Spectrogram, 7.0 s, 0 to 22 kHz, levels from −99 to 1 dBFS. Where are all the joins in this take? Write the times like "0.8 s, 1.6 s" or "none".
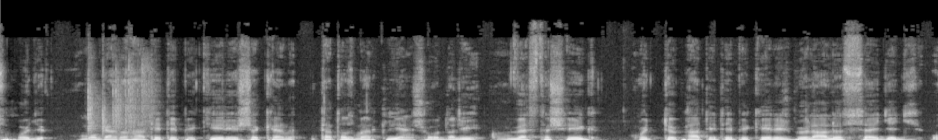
none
